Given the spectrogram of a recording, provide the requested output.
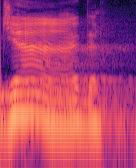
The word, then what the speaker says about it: Jag: so I was given a nickname jag like in Jaguar and ever since that associates are not been dreaming of owning a Jaguar with a license plate Jags jag right and the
